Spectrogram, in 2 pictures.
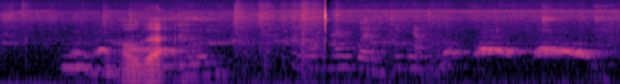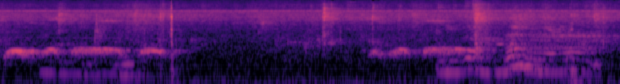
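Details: Caged spotted dove with grey legs and red eyes, kept near Ba Vì, Hanoi, Vietnam, singing in the prized 'thổ' voice style: deep, hollow cooing phrases of several notes, repeated in bursts, with a man's voice briefly heard early on.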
